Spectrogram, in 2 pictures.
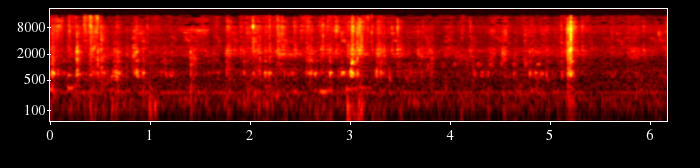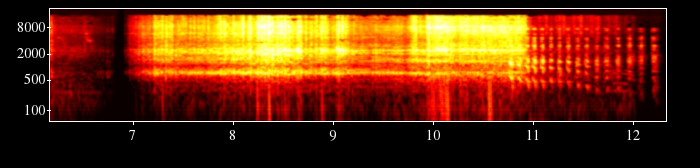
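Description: Quiet clicks and rustles of a plastic bottle being tied to a bicycle frame with plastic strips. Then the wheel is spun: the spokes flick the plastic bottle in a loud, fast buzzing rattle for about four seconds, which breaks into separate flicks coming slower and slower as the wheel runs down.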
